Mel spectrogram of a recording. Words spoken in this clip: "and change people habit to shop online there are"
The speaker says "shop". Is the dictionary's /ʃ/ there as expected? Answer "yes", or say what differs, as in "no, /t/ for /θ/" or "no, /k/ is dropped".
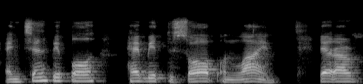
no, /s/ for /ʃ/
